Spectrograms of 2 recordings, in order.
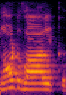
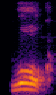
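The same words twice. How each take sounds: First: "walk" with the L sounded; "walk" with a clear L; wrong L sound. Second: "walk" said as wok, no L; "walk" rhymes with wok; "walk" with the L silent. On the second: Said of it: "L silent". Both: Shown as a demonstration.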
